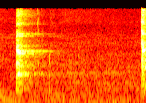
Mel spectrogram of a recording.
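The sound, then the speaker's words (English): Two bright, crisp glass clinks ring out about a second apart as glasses of Reposado tequila touch in a toast at a tequila tasting, with a faint murmur beneath. “Cheers. Cheers.”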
